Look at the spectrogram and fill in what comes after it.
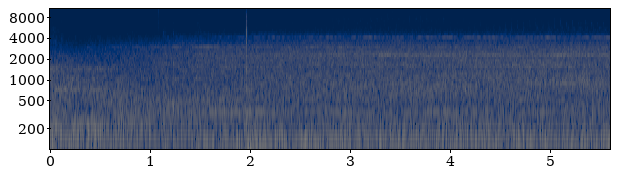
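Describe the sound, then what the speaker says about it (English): A KLM Airbus A330-200 jet departs Amsterdam Schiphol for Kigali, a steady broad roar of engines at moderate distance under light breeze, holding constant throughout with no talk. "this is KLM flight 535 to Kigali. A330-200"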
